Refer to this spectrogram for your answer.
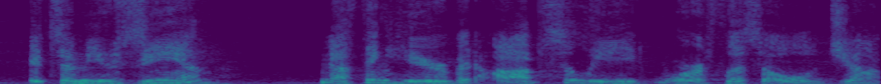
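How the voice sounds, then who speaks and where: A man performs a put-on character voice at an extremely high pitch. It sounds raspy and comes at a fairly slow pace. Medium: video game. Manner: sarcastic, smug.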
